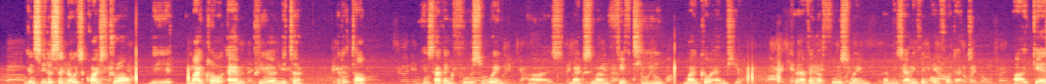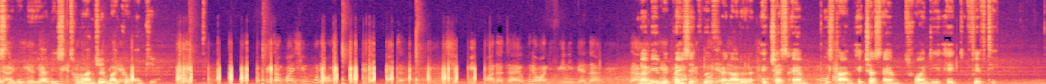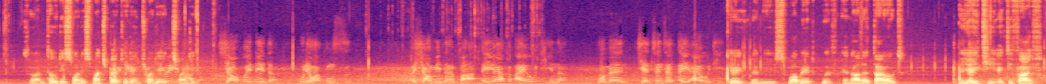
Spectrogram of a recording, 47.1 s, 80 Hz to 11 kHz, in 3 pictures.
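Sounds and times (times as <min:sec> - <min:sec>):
voice on radio: 0:00.0 - 0:30.7, 0:31.8 - 0:36.7, 0:37.5 - 0:45.0, 0:45.7 - 0:47.0
radio clicks and crackles: 0:00.0 - 0:47.0.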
